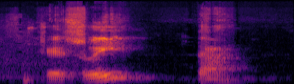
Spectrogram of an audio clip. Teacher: Se carga la voz en la penúltima, o sea, jesuita.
